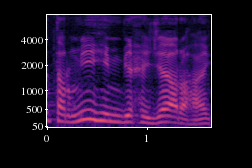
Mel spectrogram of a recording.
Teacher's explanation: kita baca secara Ikhfa Syafawi itu kita kena panjangkan kadar dengung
